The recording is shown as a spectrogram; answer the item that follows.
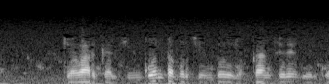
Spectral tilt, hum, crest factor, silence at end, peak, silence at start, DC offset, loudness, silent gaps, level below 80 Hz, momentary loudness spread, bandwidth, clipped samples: -7 dB/octave; none; 18 dB; 0 s; 0 dBFS; 0 s; under 0.1%; -18 LUFS; none; -40 dBFS; 17 LU; 10 kHz; under 0.1%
